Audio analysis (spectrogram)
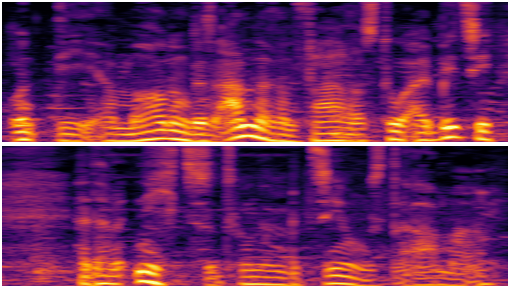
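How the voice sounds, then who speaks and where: A man as a low-voiced, sober investigator. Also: a little fast, darkish tone, lightly acted. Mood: matter-of-fact. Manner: matter-of-fact, official. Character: sober, matter-of-fact male police investigator. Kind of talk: radio drama dialogue. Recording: music under the voice.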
